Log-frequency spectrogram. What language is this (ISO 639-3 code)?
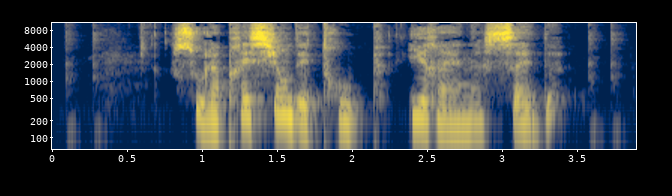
fra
